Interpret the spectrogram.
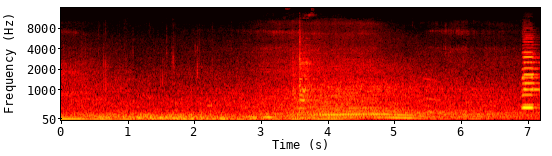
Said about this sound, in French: Le père de Maïmouna fixe Dounia. Elle baisse les yeux. Leur voiture passe devant elle.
